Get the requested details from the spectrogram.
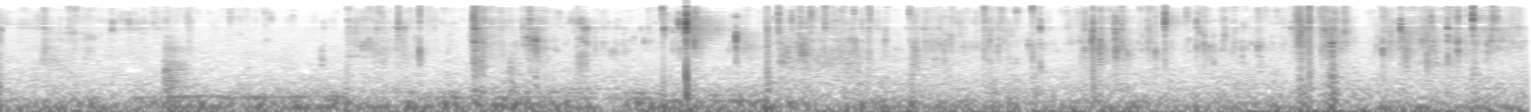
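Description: Soft, wet gel beads squish and pop as hands squeeze them.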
